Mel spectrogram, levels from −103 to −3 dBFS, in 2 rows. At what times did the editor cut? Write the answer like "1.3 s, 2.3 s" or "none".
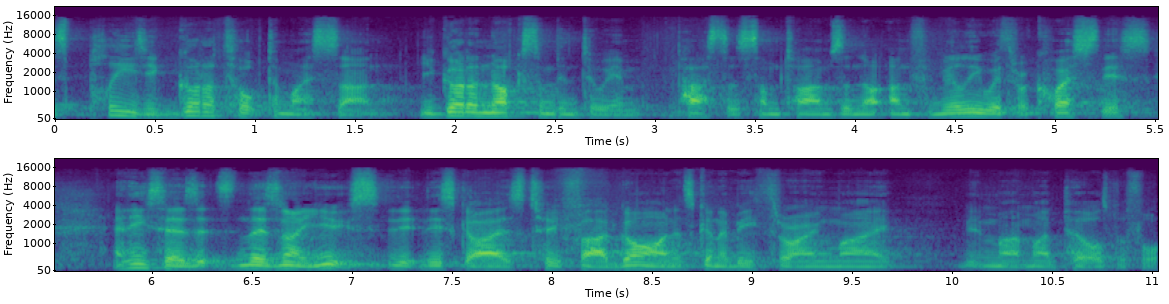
2.5 s, 5.2 s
